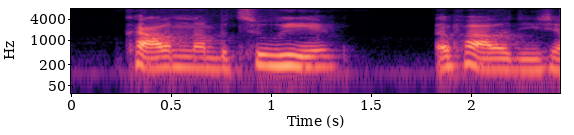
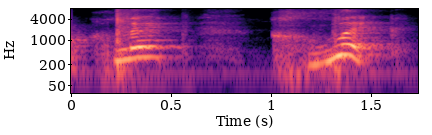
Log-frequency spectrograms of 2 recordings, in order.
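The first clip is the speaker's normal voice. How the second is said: mock camera click; 6 semitones higher, 3 dB louder than usual. Camera shutter imitation.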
